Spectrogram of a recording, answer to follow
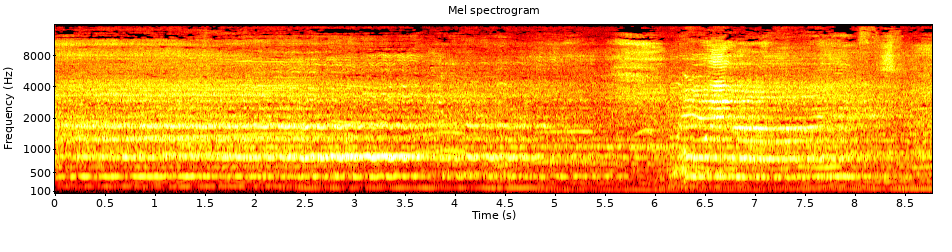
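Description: Live ballad singing in a large arena: long, slowly held sung notes, with a new phrase starting about six seconds in.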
